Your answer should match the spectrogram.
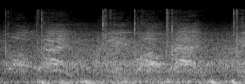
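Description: A large stadium crowd in France roars and cheers after the soccer World Cup final, showing support for the U.S. women's team winning its fourth World Cup, in a dense, continuous wall of voices, with shouts and chants swelling through the steady din and no break in the noise.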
